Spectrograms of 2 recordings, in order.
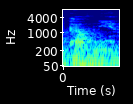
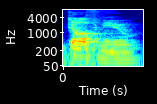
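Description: First: "Govnew" said as GOV-new, two syllables with an open "o"; wrong pronunciation. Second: "Govnew" said as GUV-uh-new, three syllables; correct pronunciation. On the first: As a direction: clip "Govnew" into two beats, the mistaken way. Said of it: "Not Govnew". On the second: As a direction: say "Govnew" with a short "uh" sound and a schwa in the middle. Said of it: "pronounced Govnew". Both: Shown as a demonstration.

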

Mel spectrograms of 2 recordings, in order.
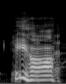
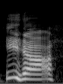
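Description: First: Said in the usual way. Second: High, loud donkey hee-haw; donkey bray. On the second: Pretend. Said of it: "Just a quick one".

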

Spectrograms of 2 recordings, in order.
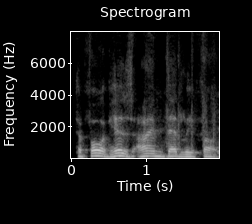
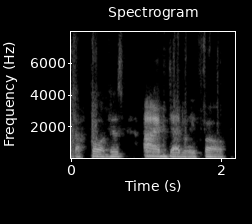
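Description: First: Louder, emphatic hard-line reading. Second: Tough cowboy reading. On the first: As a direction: recite it as a forceful hard line. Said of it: "you get these really hard lines". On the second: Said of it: "That's a John Wayne line". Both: Acted.

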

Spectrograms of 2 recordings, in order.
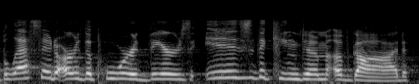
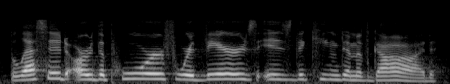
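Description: First: "is" punched as the key word; stress on IS. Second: Said in the usual way. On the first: Shown as a demonstration. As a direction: hit the word "is" to insist on the present tense. Contrasts "will be" with "is.

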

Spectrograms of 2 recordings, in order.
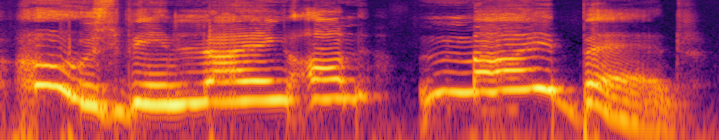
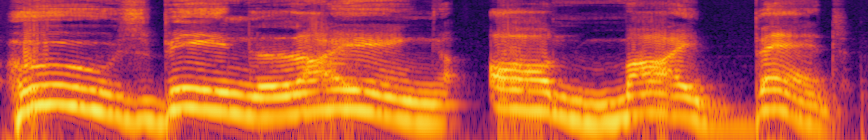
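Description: First: Much higher, slow, tearful; Mother Bear finds her bed used, high and tearful; Mother Bear, upset. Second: Mild mock roar. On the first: Acted. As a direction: plead it like a hurt mama bear. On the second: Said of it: "and roared".

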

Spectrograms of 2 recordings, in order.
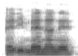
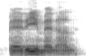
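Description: First: Περιμένανε stressed on μέ, the accent left in place. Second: Περίμεναν with the stress pulled back to ρί; accent pulled back. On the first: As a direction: say περιμένανε with the weight on μέ. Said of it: "can leave it where it is". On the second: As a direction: say περίμεναν, hitting ρί. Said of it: "pull our accent back into the past". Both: Shown as a demonstration.

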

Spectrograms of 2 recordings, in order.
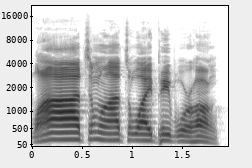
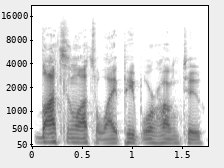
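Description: First: Louder, stress on lots; emphatic statement. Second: Tennessee-free mumble, softer and quick; tossed off under the breath, fast; quiet aside. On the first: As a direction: press the point home, firmly. Repeated louder as a firm point. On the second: Muttered aside, then repeated emphatically. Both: Real, not acted.

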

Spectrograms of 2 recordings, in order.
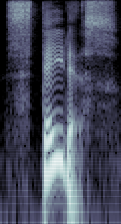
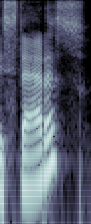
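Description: First: Status with long A, STAY-tus; correct pronunciation. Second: Status with short A, STAT-us; short-A pronunciation. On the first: Host correcting co-host, showing status as STAY-tus. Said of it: "It's status". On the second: Host quizzing co-host, showing status as STAT-us. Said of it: "or give them a status". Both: Shown as a demonstration.

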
